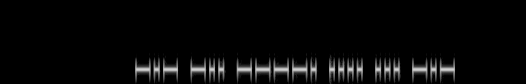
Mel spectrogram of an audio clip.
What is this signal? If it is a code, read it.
Morse code, heard as a keyed tone, about 26 wpm, 700 Hz. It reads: KD9HSK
